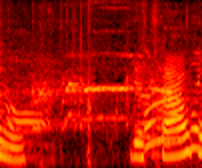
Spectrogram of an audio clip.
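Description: People talking. In the quieter middle there is a faint, steady high-pitched call lasting about a second.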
